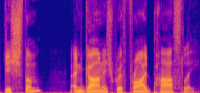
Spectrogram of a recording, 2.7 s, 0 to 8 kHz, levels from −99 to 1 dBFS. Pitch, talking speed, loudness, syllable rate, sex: 115 Hz, 155 wpm, -21 LUFS, 4.1 syllables/s, male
